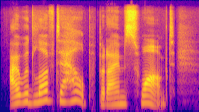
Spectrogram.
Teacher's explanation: Spoken very fast and flat, it sounds like I'm reading a script.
